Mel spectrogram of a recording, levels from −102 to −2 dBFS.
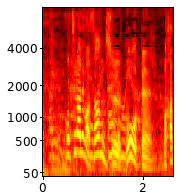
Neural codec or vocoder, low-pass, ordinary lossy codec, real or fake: codec, 16 kHz, 8 kbps, FreqCodec, larger model; none; none; fake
